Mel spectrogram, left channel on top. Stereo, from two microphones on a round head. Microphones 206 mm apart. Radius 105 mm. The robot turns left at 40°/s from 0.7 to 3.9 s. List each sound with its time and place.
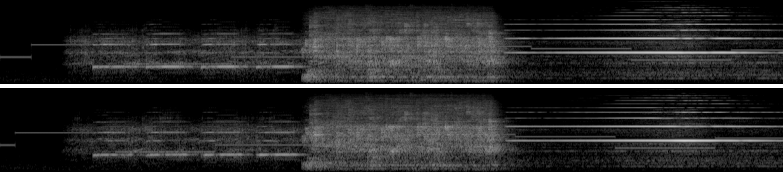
0.9 s an alarm clock: 95° left, 1.9 m; by 2.9 s 15° left, 1.9 m
3.0 s a running tap: 30° left, 1.4 m; by 4.9 s 5° right, 1.4 m
5.0 s a violin: 55° left (ahead or behind), 1.3 m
